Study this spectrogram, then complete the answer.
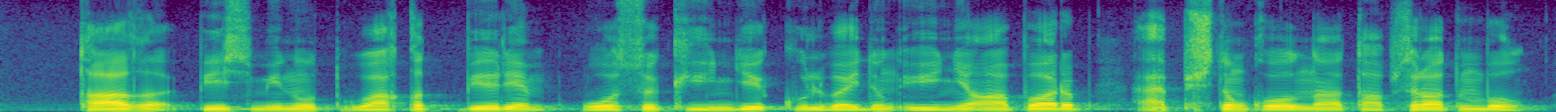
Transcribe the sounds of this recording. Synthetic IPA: t̪ʰɑʁəb̥e̞smijnut̪wɑqət̪̚be̞ɾe̞mwo̞səkʲʰʏjɪnd̪e̞kʲʰulbɑjd̪əɴʔʏ̰jɪne̞ɑpɑɾəp | æ̰pɪ̥ʃt̪ɪŋqʰo̞lˠənɑt̪ʰɑpsəɾɑt̪ənbo̞lˠ

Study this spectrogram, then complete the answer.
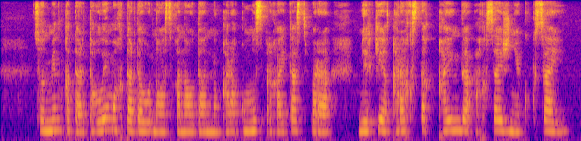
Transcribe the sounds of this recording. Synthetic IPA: so̞nəme̞ɴqʰɑt̪ɑɾt̪ʰɑwlˠɑjmɑqt̪ɑɾd̪ɑwo̞ɾnɑlˠɑsqɑnɑwd̪ɑnəːəɴqʰɑɾɑqʊɴəzəɾʁɑjt̪ɑspɑɾɑme̞ɾkʲe̞qʰɑɾɑqə̥st̪əqʰːɑjəŋd̪əʔɑqsɑjʒæne̞kʲʰʏ̥ksɑj

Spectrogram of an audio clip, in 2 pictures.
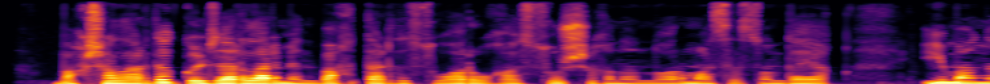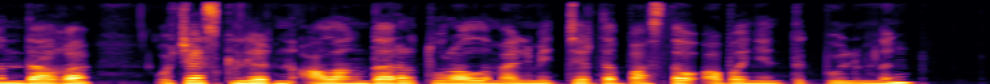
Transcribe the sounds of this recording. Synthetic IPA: bɑqʃɑlˠɑɾd̪əɡʲʏlʒɑɾlˠɑɾme̞nbɑqə̥t̪ːɑɾd̪əsuɑɾuʁɑsuʃəʁənəno̞rmɑsəso̞nd̪ɑjɑq̚ | ʏjmɑɴənd̪ɑʁə | ot͡ʃæskʲɪle̞ɾd̪ɪŋʔɑ̰lˠɑŋd̪ɑɾət̪ʰuɾɑlˠəmælɪme̞t̪ːe̞ɾd̪ɪbɑst̪ɑwʔabonʲe̞nt̪ːɪk̚bɵlɪmɪnɪŋ

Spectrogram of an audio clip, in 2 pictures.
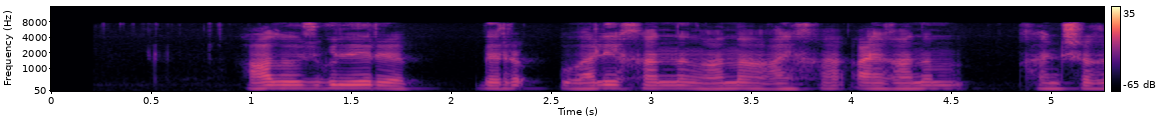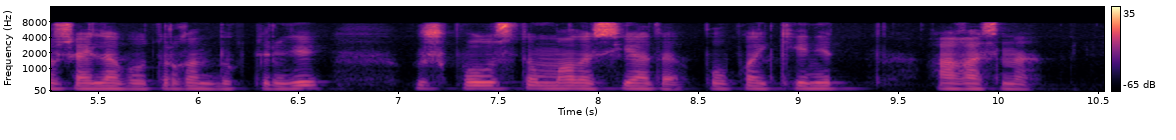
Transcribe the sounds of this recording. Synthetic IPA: ɑlˠwɵzɡʲɪle̞ɾɪ | bɪɾwælijχɑnːəɴɑnɑɑjʁɑnəm | qʰɑnʃəʁəʒɑjlˠɑp̬wo̞t̪əɾʁɑnbʏk̚t̪ɪɾɡʲe̞ | ʏʃbolˠəst̪əɴmɑlˠəsijɑd̪əb̥opɑjkʲʰe̞ne̞t̪̚ | ɑʁɑsənɑ

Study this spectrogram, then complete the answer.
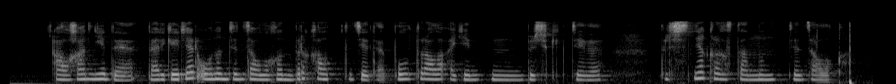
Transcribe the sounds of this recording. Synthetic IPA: ɑlˠʁɑne̞d̪ɪd̪̥æɾɪɡʲe̞ɾle̞ɾwʔo̞nəɴd̪ʲe̞nsɑwlˠəʁənbɪɾqʰɑlˠəp̚t̪ʰəd̪e̞d̪ɪbʊlˠt̪ʰuɾɑlˠəʔaɡʲe̞nt̪ːɪŋbɪʃkʲɪ̥kt̪e̞ɡʲɪt̪ʰɪlʃɪ̥sɪne̞qʰəɾʁəzt̪ɑnːəɴd̥̪ʲe̞nsɑwlˠəq

